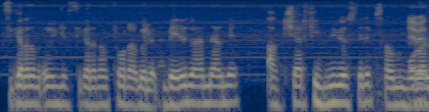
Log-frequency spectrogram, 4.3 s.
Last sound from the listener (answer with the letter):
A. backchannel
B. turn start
B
